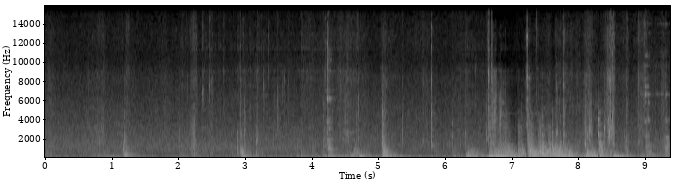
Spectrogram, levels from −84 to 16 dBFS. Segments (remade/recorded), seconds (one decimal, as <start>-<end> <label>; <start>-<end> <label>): 0.0-2.2 recorded; 2.2-4.7 remade; 4.7-6.2 recorded; 6.2-7.2 remade; 7.2-9.4 recorded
